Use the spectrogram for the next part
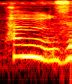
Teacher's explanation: آخر والا ہا ساکن کے ساتھ نکلے گا، ہا پوری ادا نہیں ہوگی، لیکن ہا کی آواز سینے سے آئے گی. اور یہ والا قاعدہ قرآن پاک میں ہر اس جگہ پر ادا ہوگا جہاں ہا پر وقف ہوگا.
